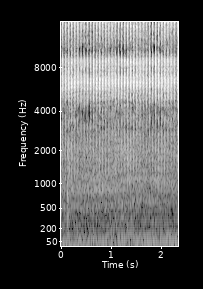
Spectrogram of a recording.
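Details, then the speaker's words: 18 L gas tankless water heater with hot water tap opened: rapid steady igniter clicks, about fourteen a second, with no burner roar; it won't ignite and gives no hot water, even with a full gas tank. "turn on the water right here the hot water you can hear that it's clicking but it wouldn't start just click for a while and then it stopped like that no hot water whatsoever"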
